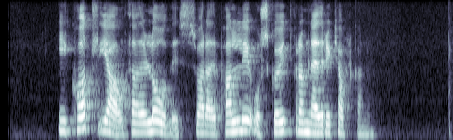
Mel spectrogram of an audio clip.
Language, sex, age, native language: Icelandic, female, 50-59, Icelandic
